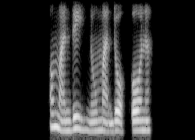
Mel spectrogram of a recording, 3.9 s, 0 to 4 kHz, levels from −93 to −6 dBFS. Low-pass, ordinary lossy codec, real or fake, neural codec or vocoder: 3.6 kHz; Opus, 64 kbps; fake; codec, 24 kHz, 0.5 kbps, DualCodec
